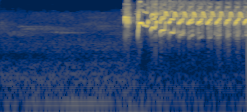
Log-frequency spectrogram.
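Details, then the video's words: Orange-headed thrush lure song for drawing a reply from males: after silence, a dense, high, buzzy, trilling phrase of about one second begins abruptly and continues to the end. "Ga Bunyi Dengan Pancingan Burung ANIS MERAH Ini dipastikan Itu Burung Betina, Jantan Pasti Nyaut"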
